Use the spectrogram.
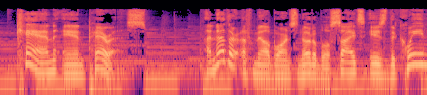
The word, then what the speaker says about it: Melbourne: talk to any Australians, you'll discover that it's actually pronounced as if it's spelled B-U-R-N, Melbourne.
